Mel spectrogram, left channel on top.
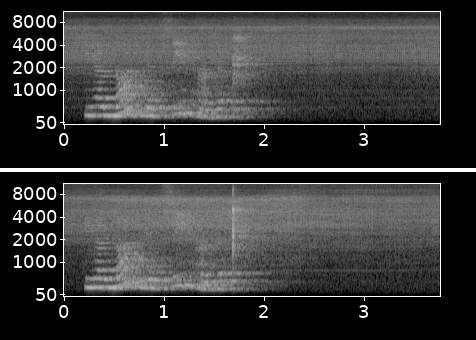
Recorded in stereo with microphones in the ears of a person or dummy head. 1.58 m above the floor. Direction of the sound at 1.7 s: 55° right (ahead or behind).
